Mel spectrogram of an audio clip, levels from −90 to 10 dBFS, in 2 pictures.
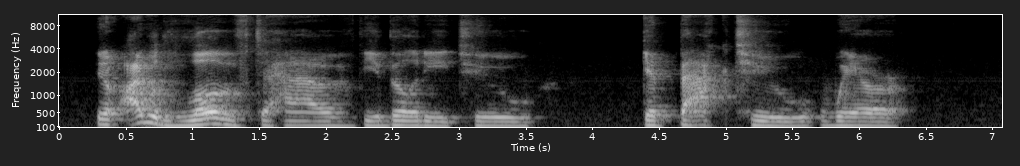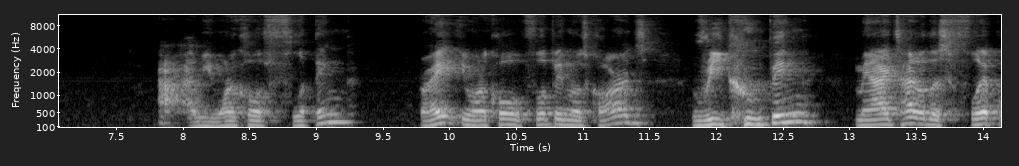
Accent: American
